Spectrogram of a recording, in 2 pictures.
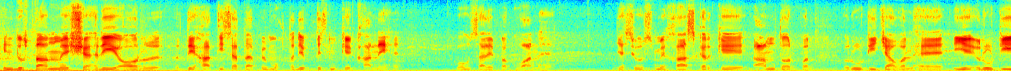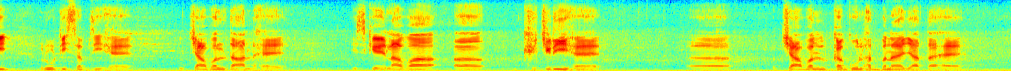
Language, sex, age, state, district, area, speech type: Urdu, male, 45-60, Delhi, South Delhi, urban, spontaneous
